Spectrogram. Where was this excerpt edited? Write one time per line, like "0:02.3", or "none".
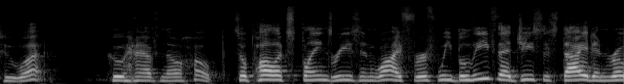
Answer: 0:02.3
0:03.3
